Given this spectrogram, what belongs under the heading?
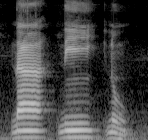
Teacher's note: ujung sisi lidah dengan rongga atas setelah huruf lam adalah tempat keluarnya huruf nun. Na, ni, nu, ujung ujung sisi lidah dengan rongga atas.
